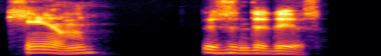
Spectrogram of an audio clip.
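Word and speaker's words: chyme: I don't know if you ever heard of chime but chime is sometimes what people hear when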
